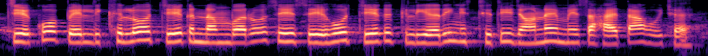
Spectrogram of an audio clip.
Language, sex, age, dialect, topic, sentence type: Maithili, female, 31-35, Angika, banking, statement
